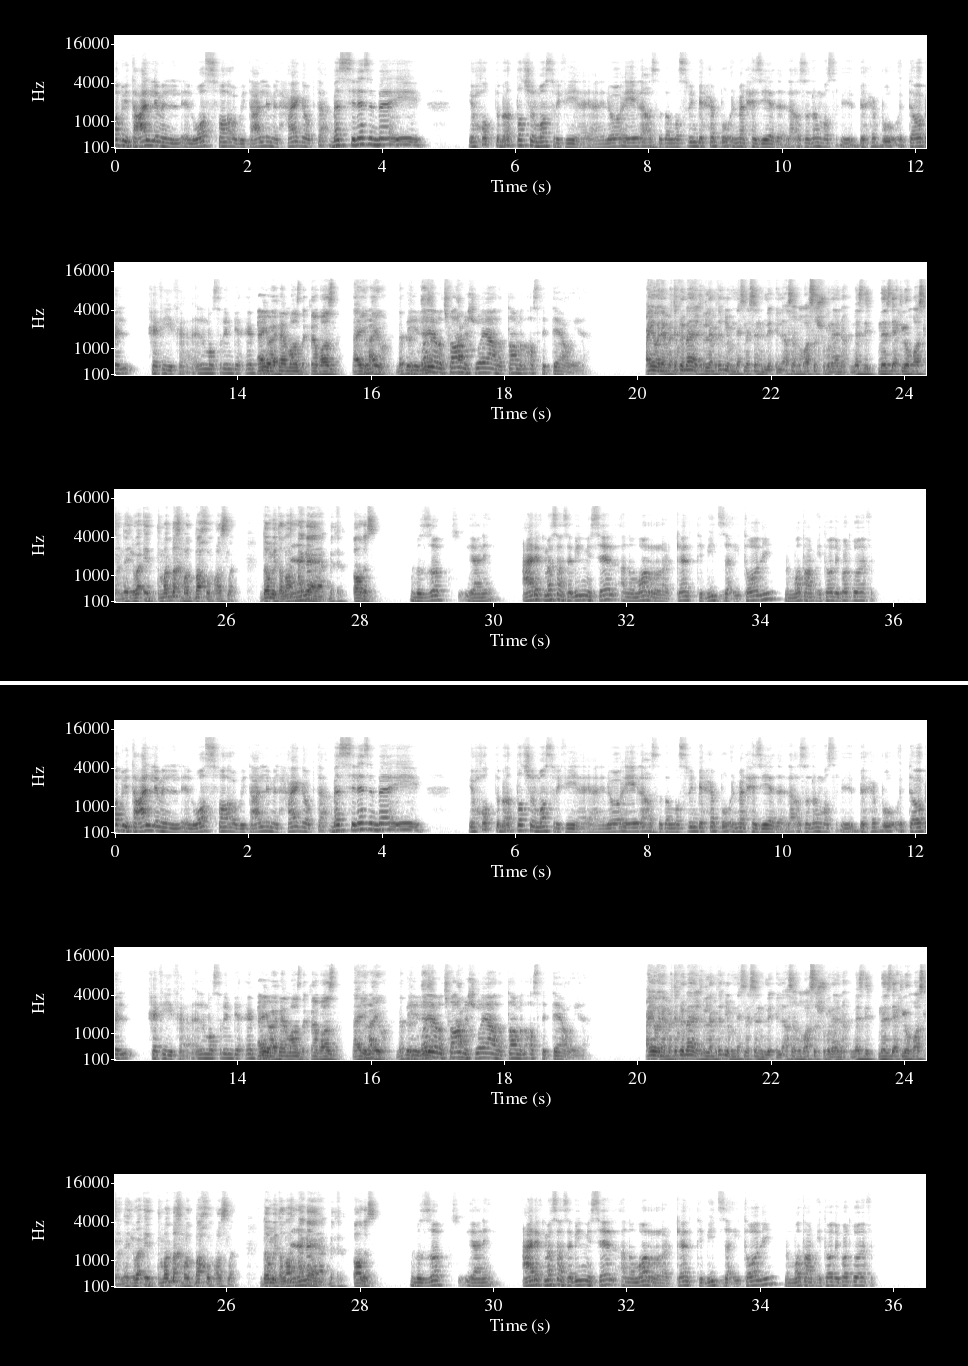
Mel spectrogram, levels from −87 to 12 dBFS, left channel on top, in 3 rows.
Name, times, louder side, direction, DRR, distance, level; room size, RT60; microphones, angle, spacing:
voice 1, 0.0-4.7 5.3-12.4 12.7-14.5 15.9-16.1 16.4-19.2 24.8-24.9 27.0-27.4 28.8-30.1 30.4-35.7, right 1 dB, ahead, 1.0 m, -30 dB
voice 2, 14.3-16.9 17.3-17.4 20.1-26.1 26.5-27.5 27.9-28.2, left 1 dB, 75° left, 1.3 m, -27 dB
4.1 x 3.1 x 3.1 m
head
